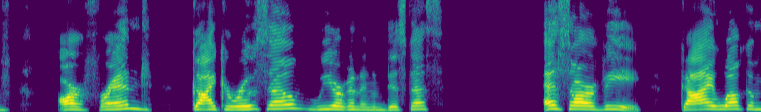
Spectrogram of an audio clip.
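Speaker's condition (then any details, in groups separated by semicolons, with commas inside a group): Cerebral palsy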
